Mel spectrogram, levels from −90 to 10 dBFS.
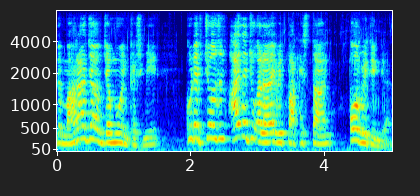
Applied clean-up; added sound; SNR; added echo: neural separator model SepFormer DNS4.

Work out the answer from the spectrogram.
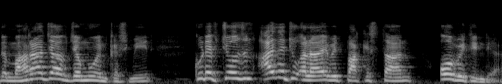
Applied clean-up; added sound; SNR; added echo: none; none; none; none.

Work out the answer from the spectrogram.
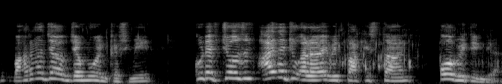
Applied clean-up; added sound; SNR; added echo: neural mask model DeepFilterNet 3.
